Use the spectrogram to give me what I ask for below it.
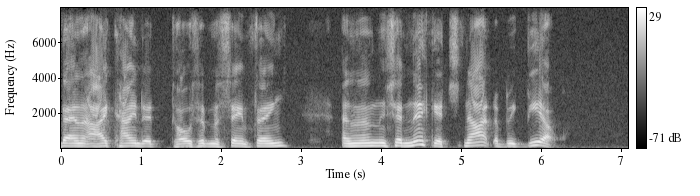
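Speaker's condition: Cerebral palsy; cerebral palsy known since childhood

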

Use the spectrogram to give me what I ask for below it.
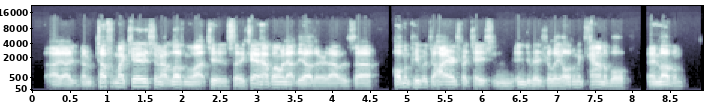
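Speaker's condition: Cleft palate; congenital, severe

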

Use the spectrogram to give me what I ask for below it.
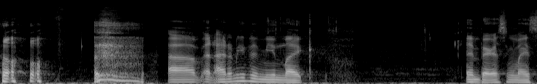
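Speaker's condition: No condition

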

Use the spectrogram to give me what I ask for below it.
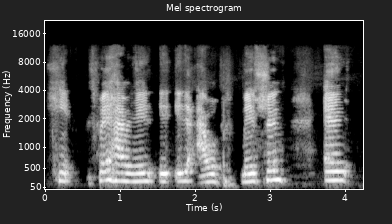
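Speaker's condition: Down syndrome; incomplete intestine

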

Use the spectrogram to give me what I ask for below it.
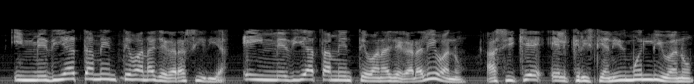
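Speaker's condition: No condition

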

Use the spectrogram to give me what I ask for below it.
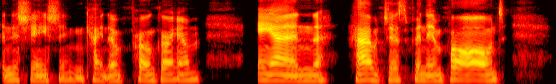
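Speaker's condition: ALS; slow progression, about 16 years since diagnosis

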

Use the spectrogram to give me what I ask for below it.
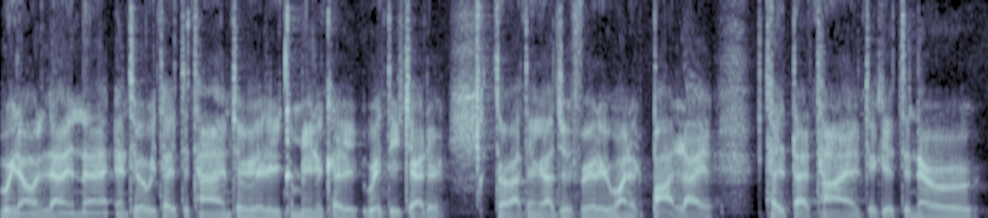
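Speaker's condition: Deafness; born with profound hearing loss, wears hearing aids since childhood, cannot hear without them

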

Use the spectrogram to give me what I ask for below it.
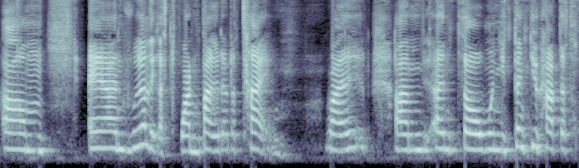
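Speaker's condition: Deafness; relies on lip reading

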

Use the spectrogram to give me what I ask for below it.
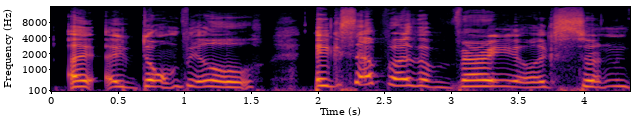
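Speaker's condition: Cerebral palsy

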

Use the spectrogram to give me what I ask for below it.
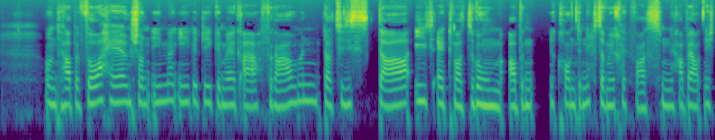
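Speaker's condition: Deafness; congenital profound hearing loss to deafness, detected at age one in hospital, later cochlear implant; wears hearing aids or cochlear implants with magnetic coil, can hear music, learning sign language; raised oral, intensive hearing and speech therapy, lip reading, felt therapist's vibrations to learn sounds

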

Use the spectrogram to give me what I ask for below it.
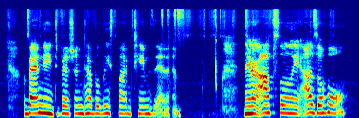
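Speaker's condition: ALS; young onset, young woman living with ALS

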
